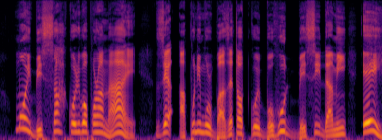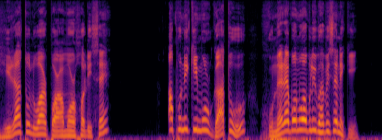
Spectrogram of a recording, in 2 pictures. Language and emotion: Assamese, angry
